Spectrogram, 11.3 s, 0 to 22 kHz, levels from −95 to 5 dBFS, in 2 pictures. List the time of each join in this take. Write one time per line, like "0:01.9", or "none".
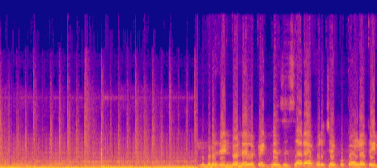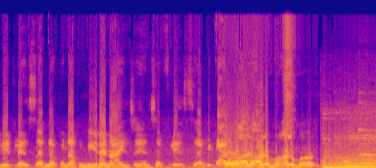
0:02.9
